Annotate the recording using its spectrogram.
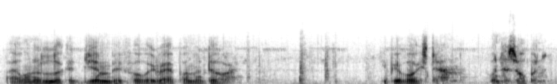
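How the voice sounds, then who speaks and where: An actor playing a steady, commanding western hero in a 1940s radio drama, measured and earnest, with an American accent. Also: male voice, rumbling low, vocal fry, slight background noise, full character voice. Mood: watchful, quiet. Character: steady, authoritative male western hero, masked lawman. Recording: muffled vintage radio recording.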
